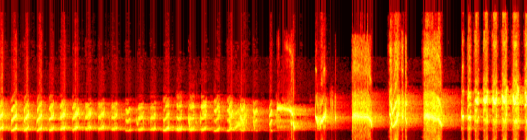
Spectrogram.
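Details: Edible-nest swiftlet lure call played to attract swiftlets: a dense band of rapid chirping twitters pulsing about twice a second, then broken, harsher bursts and quick clicks.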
